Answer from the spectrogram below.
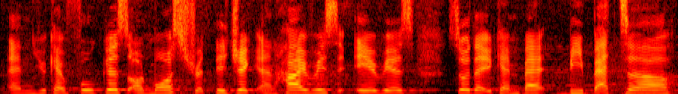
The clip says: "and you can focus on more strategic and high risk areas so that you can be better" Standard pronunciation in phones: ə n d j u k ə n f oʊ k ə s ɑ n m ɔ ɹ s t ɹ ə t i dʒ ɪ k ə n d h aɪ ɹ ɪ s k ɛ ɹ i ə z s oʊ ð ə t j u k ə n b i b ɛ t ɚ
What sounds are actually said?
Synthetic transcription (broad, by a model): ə n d j u k ə n f oʊ k ə s ɑ n m ɔ s t ɹ ə t i dʒ ɪ k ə n h aɪ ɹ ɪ s ɛ ɹ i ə s oʊ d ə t j u k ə n b i b ɛ t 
